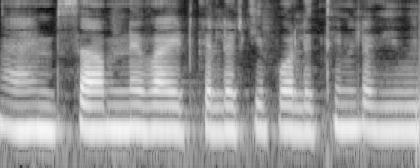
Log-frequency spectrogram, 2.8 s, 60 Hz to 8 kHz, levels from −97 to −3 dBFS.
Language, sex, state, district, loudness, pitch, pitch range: Hindi, female, Uttar Pradesh, Jyotiba Phule Nagar, -16 LUFS, 185 Hz, 180-190 Hz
